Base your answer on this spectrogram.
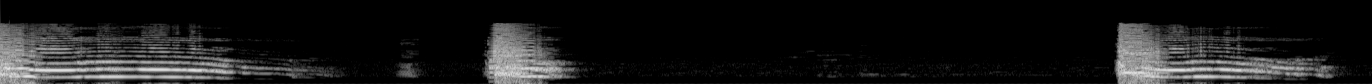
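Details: Lonely male Samoyed wailing after his owner goes to work: a long quavering howl trailing off, a brief sharp yelp, then another sustained howl that bends upward and falls away.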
